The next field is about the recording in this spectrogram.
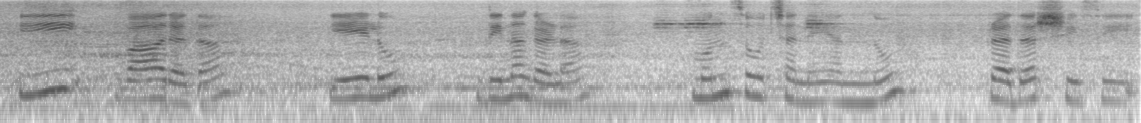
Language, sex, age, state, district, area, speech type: Kannada, female, 60+, Karnataka, Chikkaballapur, rural, read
